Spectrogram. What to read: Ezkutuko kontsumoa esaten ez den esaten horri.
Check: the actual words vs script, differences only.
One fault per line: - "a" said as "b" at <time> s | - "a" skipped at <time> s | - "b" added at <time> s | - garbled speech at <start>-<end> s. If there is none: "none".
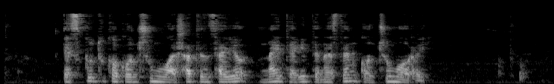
- "zaio nahita egiten" added at 2.1 s
- "esaten" said as "kontsumo" at 3.7 s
